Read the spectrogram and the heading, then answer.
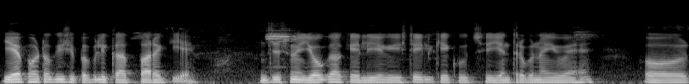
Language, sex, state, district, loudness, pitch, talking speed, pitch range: Hindi, male, Rajasthan, Bikaner, -18 LUFS, 105 Hz, 190 wpm, 100-110 Hz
